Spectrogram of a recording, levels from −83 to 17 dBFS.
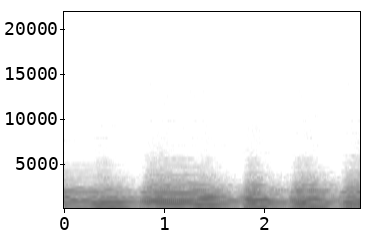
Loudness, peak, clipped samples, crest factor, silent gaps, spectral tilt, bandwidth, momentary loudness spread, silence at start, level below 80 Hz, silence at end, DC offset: -29 LUFS; -16 dBFS; under 0.1%; 14 dB; none; -6.5 dB/octave; 6.4 kHz; 4 LU; 0 s; -86 dBFS; 0 s; under 0.1%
